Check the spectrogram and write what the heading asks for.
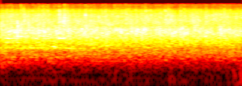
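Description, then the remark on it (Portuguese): An audience applauds the Lord and the name of Jesus for each life that is arriving, a dense, continuous wash of many hands clapping at an even loudness throughout, with no distinct individual claps standing out and no voices on top. “Vamos aplaudir ao Senhor por cada vida que está chegando.”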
